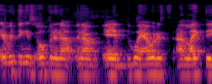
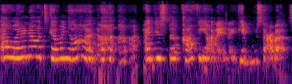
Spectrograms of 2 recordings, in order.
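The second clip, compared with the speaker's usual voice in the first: put-on very high, playing-dumb, ditzy, clueless girly voice. Acting out a clueless girl handing in a broken laptop: mock clueless pretty girl voice. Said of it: "that pretty girl kind of bullshit where you walk into somewhere and be like".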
